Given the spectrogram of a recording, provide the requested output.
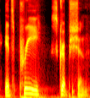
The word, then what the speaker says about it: prescription: It's prescription. Prescription. Exactly. Not prescription. Get that script part clear and stressed.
